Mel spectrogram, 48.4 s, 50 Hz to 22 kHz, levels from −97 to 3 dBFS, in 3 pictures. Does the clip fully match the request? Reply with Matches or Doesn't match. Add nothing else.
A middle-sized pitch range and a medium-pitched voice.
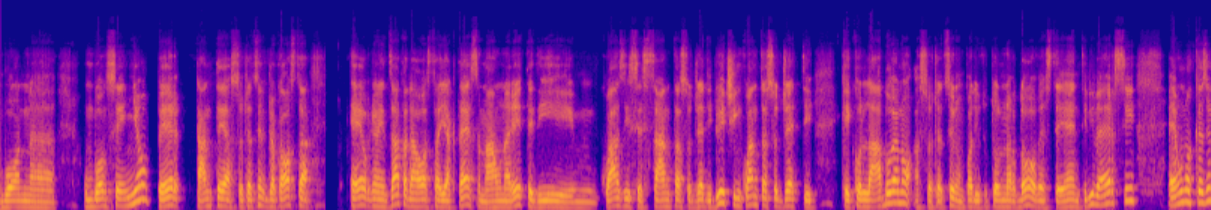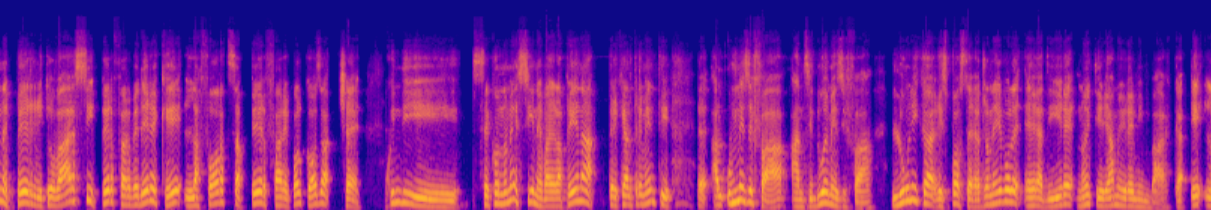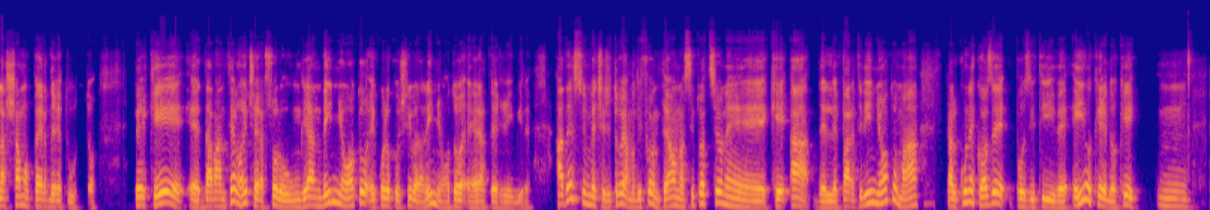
Doesn't match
